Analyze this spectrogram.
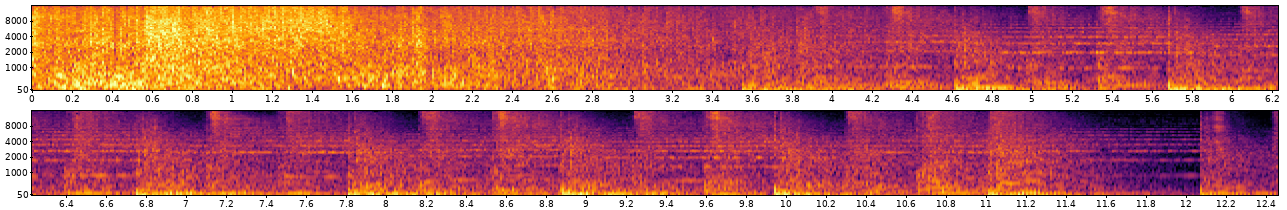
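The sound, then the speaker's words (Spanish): A loud, roaring rush of crashing ocean waves from a tsunami fills the first few seconds, then gives way to rhythmic music with a steady beat that continues to the end. “Se produjo un espectacular maremoto, un tsunami como nunca antes se había visto.”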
